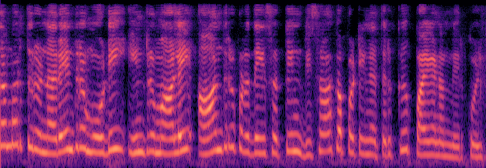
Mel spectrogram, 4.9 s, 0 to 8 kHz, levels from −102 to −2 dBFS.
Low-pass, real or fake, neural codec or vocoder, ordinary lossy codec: 7.2 kHz; fake; codec, 44.1 kHz, 7.8 kbps, DAC; none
